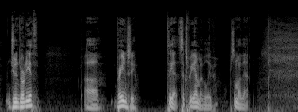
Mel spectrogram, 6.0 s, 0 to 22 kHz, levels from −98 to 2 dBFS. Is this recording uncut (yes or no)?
no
